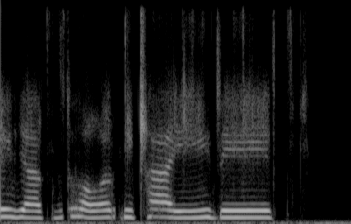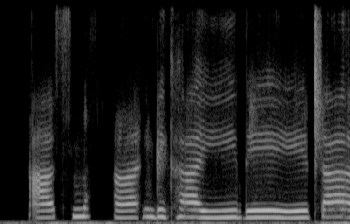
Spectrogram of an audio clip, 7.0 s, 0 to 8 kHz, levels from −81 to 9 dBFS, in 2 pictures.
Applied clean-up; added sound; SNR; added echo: neural diffusion model UNIVERSE++.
